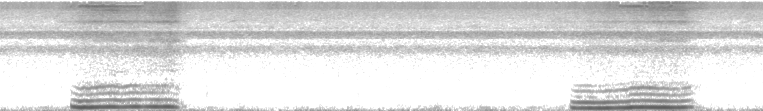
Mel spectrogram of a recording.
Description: Kitty snores and ear twitching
